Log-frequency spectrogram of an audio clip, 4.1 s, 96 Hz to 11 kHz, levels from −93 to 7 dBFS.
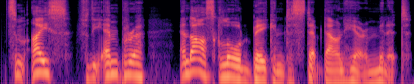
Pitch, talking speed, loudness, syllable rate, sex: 130 Hz, 230 wpm, -19 LUFS, 6.3 syllables/s, male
